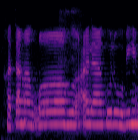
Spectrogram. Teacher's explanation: کھڑی حرکت کو ہم نے تھوڑا سا کھینچا ہے، عین کو حلق سے ادا کیا ہے، پھر کھڑی حرکت کو کھینچا ہے اور ہا کو سینے سے ادا کیا ہے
